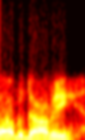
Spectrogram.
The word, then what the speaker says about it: Abu Dhabi: I mean, you just got back from, how you can pronounce it, Abu Dhabi? Is that right? – I was in Abu Dhabi.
